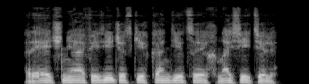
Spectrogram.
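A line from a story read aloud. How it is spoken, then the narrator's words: Snorting dragon. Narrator (Russian): фыркнул дракон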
